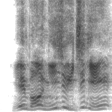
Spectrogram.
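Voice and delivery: surprised. Real, not acted. Surprised at viewer count.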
